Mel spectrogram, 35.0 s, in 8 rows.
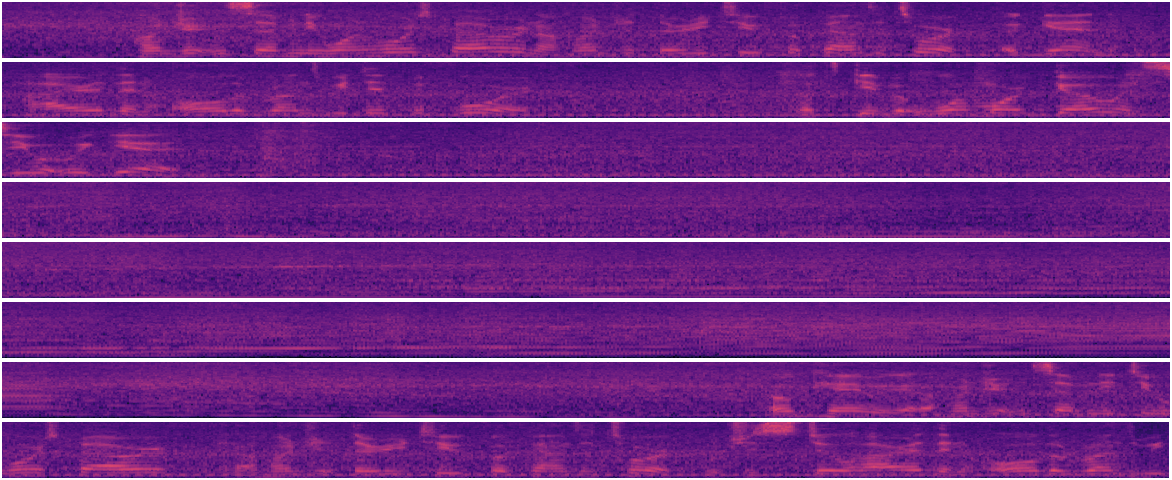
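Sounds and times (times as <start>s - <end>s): car engine revving: 0.0s - 7.2s, 7.8s - 35.0s.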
